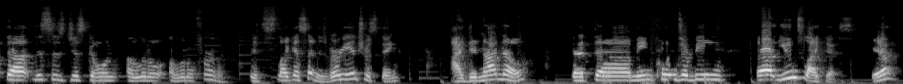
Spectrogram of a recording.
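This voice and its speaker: Rambling male crypto co-host, husky and high-voiced, light music behind. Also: animated, moderate pace, dark tone. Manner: rambling, many fillers and restarts. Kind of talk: casual livestream chat.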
